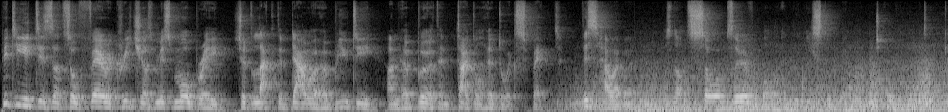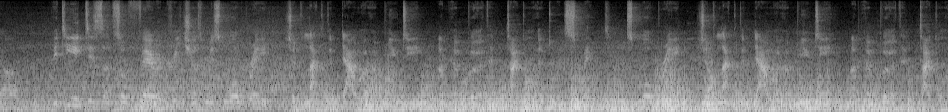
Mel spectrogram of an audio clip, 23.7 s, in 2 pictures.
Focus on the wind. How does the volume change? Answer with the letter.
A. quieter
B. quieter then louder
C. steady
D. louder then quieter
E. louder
E.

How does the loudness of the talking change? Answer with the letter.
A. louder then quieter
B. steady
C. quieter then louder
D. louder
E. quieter
B.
